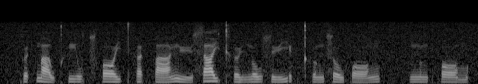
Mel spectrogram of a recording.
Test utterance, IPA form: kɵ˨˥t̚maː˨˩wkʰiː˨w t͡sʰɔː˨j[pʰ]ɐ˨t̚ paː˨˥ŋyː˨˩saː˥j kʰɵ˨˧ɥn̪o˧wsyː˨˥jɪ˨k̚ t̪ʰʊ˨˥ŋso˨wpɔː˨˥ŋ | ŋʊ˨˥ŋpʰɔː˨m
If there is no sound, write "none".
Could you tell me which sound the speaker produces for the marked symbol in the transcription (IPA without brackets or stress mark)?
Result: t̪ʰ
